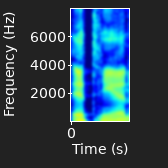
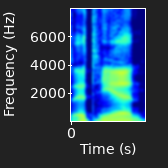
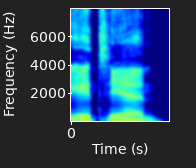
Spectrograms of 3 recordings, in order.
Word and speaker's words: Etienne: Now we now we know what Travis Etienne wants to be called. And I will no longer say ATN after this.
